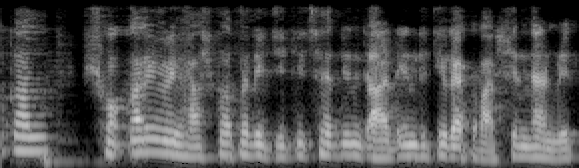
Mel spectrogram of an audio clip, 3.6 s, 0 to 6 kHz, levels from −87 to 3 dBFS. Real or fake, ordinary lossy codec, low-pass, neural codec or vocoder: fake; none; 5.4 kHz; codec, 44.1 kHz, 2.6 kbps, SNAC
